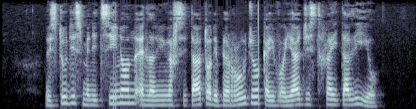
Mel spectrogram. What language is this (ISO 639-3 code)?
epo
